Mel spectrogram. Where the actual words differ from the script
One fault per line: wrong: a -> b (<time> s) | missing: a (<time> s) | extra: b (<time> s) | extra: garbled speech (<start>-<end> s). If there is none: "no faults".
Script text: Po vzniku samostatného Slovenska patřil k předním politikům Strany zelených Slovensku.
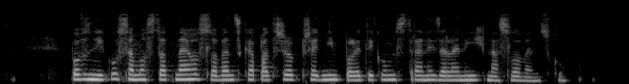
extra: na (4.9 s)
